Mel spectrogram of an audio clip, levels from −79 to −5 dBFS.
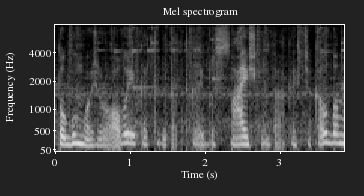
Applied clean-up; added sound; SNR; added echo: none; Mechanisms + Chink, clink; 18 dB; none.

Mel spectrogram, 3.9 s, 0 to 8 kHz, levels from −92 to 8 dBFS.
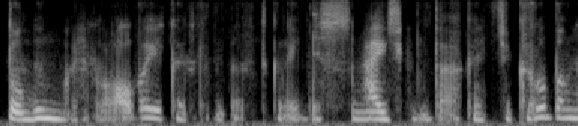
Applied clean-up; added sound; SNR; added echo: neural diffusion model UNIVERSE++.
